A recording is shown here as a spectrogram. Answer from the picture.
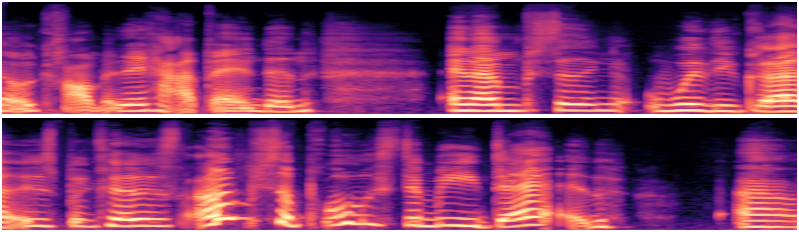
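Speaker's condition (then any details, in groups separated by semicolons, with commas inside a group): Cerebral palsy; speech sounds unusual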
